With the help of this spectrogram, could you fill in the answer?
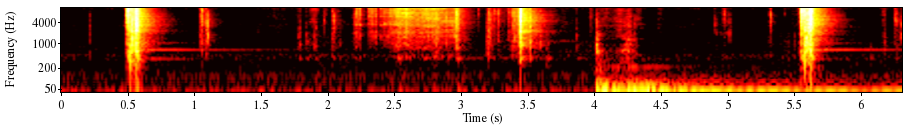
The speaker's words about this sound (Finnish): Tässä on hieno tämä laukaisu. Täällä liikkuu, kato, peilit liikkuu ja verhosulkimet liikkuu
